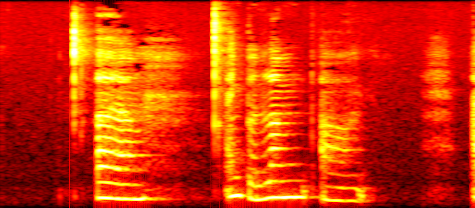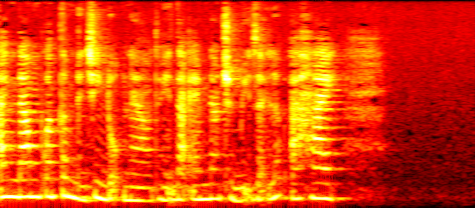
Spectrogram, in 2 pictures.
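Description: A young woman speaks calmly and close by, in short phrases with pauses.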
